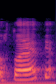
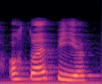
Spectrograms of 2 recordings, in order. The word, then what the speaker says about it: ortoépia: vermífugo fique sabendo que algumas palavras permitem duas pronúncias o exemplo disso é a própria ortoépia que ela pode chamada ortoépia ou ortoepia acróbata ou agromata hieróglifo ou hieroglifo Boêmio ou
